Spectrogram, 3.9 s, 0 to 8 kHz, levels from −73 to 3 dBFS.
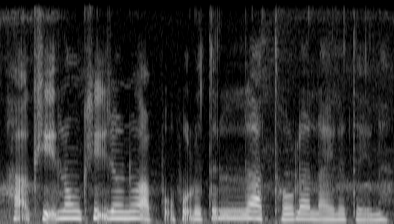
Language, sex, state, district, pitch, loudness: Wancho, female, Arunachal Pradesh, Longding, 205 Hz, -19 LUFS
